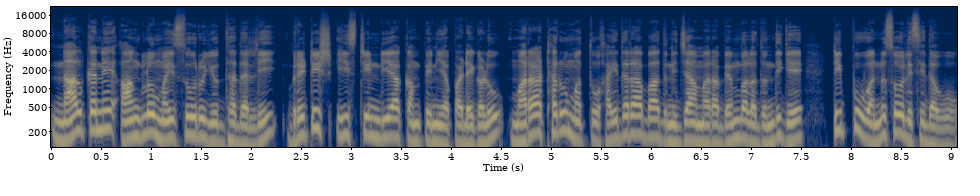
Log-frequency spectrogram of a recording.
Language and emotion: Kannada, neutral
